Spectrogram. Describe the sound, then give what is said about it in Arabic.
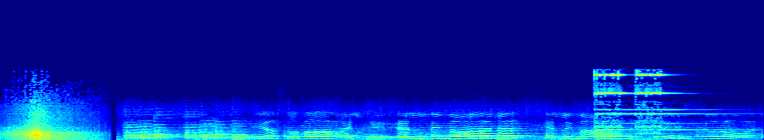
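A home telephone rings with a melodic electronic tone pattern that repeats for about ten seconds after a short burst of noise at the start. A brighter, higher chime layer joins near the end. “للمرة الثالثة هذا الأسبوع يدق جرس الهاتف.”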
